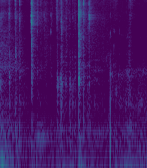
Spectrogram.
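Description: Rapid typing on a computer keyboard as someone types in "Harlequin Golf", a steady stream of light clicking keystrokes with a few sharper, louder taps scattered through, no voices over it.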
